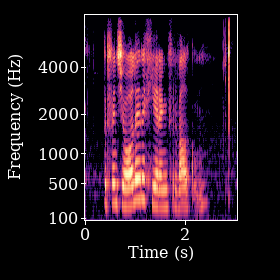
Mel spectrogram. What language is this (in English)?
Afrikaans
